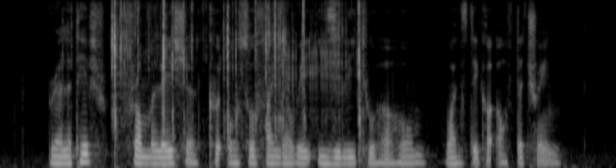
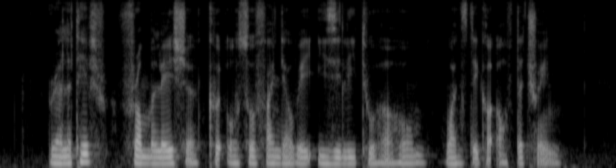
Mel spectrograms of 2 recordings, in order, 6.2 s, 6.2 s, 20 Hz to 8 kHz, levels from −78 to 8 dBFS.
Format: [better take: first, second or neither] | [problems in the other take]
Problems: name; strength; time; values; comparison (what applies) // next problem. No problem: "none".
second | background sound (Wood); 3 dB below the speech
